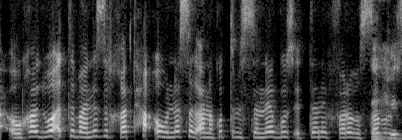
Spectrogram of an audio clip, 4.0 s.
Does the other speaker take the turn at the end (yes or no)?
yes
